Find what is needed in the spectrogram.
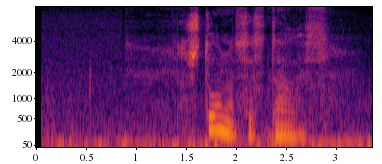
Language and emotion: Russian, sad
